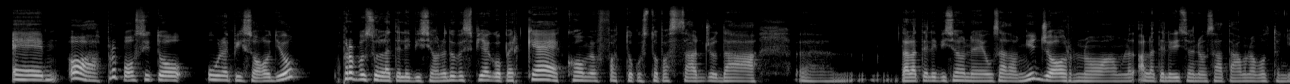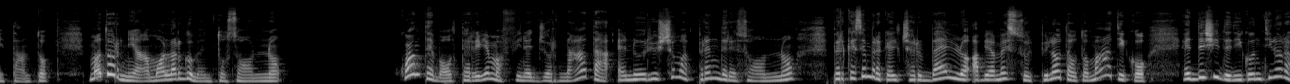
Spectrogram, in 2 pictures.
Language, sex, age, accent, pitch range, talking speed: Italian, female, 30-49, native, 160-220 Hz, 140 wpm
